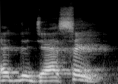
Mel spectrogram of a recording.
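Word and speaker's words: adjacent: एडजेसेंट को कैसे लिखते हैं, ए डी एडजेसेंट, JACENT, यानी एडजेसेंट लिखते हैं, लेकिन इसमें बी को हम साइलेंट कर देते हैं, एडजेसेंट बोलते हैं, ठीक है।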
